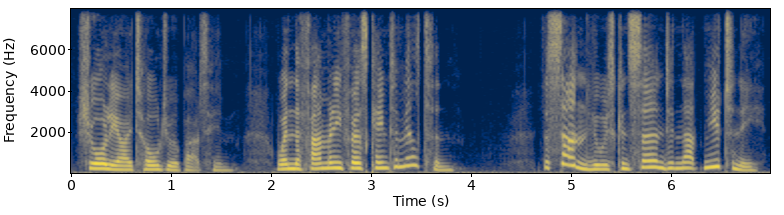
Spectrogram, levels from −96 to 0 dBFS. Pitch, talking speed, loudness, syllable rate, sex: 235 Hz, 170 wpm, -15 LUFS, 5.4 syllables/s, female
